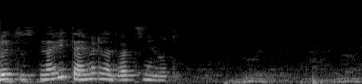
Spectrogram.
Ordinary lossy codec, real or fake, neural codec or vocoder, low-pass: MP3, 24 kbps; fake; autoencoder, 48 kHz, 128 numbers a frame, DAC-VAE, trained on Japanese speech; 7.2 kHz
